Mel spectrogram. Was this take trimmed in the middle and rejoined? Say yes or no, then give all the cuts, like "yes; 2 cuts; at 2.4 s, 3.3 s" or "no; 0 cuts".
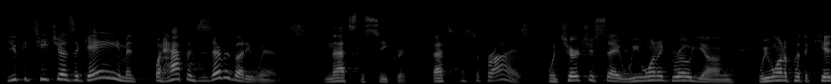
yes; 2 cuts; at 3.2 s, 5.4 s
